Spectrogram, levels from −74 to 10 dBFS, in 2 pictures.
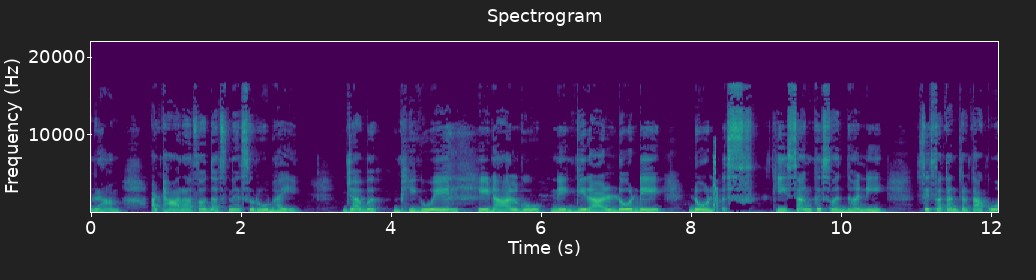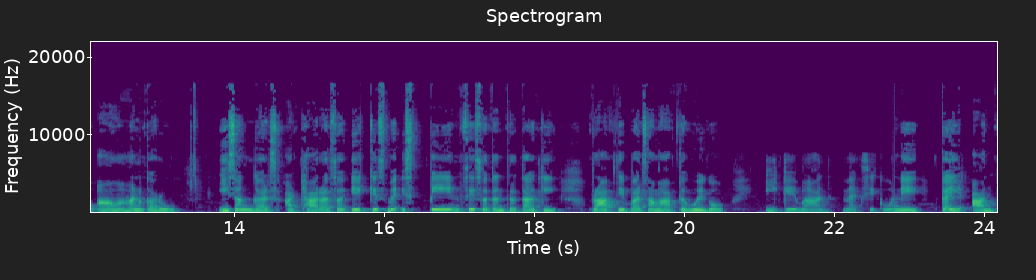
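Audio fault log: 8.24–8.35 s, damaged data in a compressed stream: corrupted bytes in the encoded speech make the decoder misread frames and lose sync while it hunts for the next valid frame header, so a brief squawk or blip cuts through the speech for about 0.11 s.
20.51–22.80 s, input switched to a poorer device: the recording likely moved to a lesser microphone, after a 20 ms gap. Nothing above 7.6 kHz gets through, so the speech turns duller and noticeably quieter, with a new background noise sitting well beneath it.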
